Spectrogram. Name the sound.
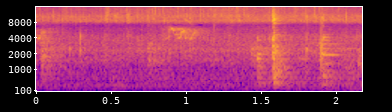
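chopped ivy gourd (tondli) frying in oil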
